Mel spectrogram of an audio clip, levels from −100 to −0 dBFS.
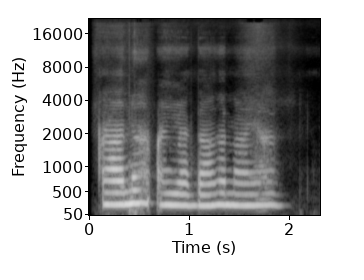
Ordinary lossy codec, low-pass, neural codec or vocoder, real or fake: none; none; codec, 44.1 kHz, 2.6 kbps, SNAC; fake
